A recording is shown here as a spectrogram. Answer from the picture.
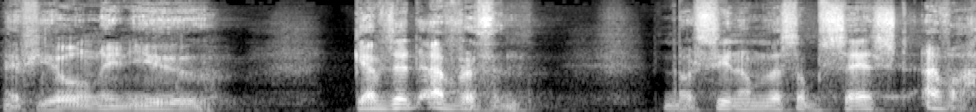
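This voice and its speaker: In a put-on character voice, a raspy man speaks fairly quickly at a medium pitch. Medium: video game. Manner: hearty, gruff.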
